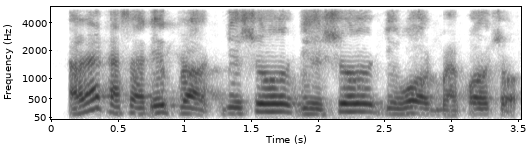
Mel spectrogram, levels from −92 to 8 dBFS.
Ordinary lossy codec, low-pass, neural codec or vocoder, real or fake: none; 5.4 kHz; codec, 16 kHz, 2 kbps, FreqCodec, smaller model; fake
